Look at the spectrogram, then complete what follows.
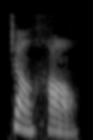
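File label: "账号", Mandarin Chinese; hsk; chinese flashcards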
